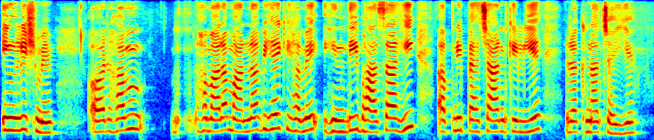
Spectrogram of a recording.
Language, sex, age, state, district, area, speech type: Hindi, female, 30-45, Uttar Pradesh, Chandauli, rural, spontaneous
